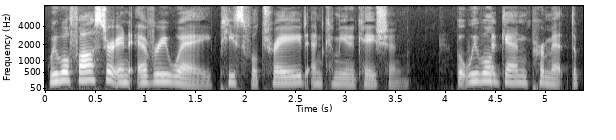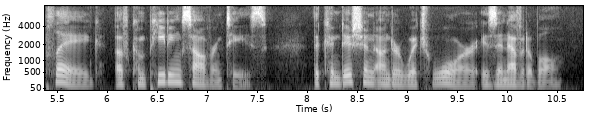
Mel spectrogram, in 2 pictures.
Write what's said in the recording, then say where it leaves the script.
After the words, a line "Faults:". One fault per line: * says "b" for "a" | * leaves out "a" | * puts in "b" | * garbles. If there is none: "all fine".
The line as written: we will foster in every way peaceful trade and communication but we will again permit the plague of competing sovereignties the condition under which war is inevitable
we will foster in every way peaceful trade and communication but we will again permit the plague of competing sovereignties the condition under which war is inevitable
Faults:
all fine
